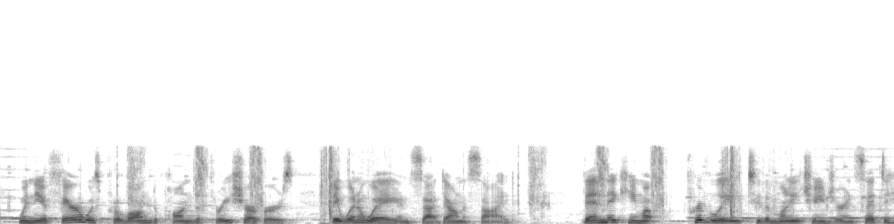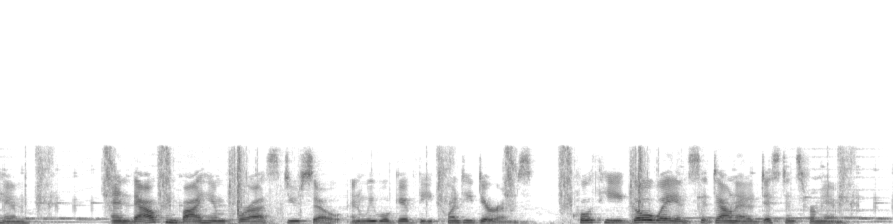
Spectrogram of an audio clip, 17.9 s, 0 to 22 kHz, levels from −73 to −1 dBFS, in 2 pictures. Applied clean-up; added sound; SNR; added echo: none; Marimba, xylophone + Tearing; 15 dB; none.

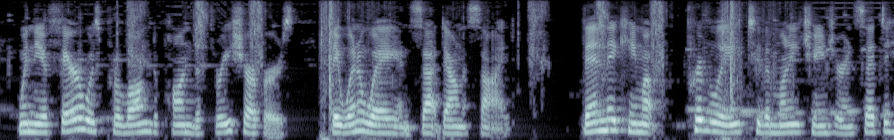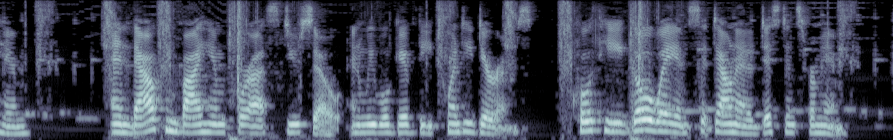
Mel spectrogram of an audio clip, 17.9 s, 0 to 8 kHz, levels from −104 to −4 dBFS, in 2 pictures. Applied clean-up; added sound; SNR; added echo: classical method spectral subtraction.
